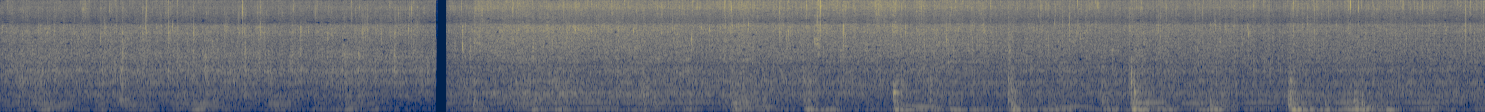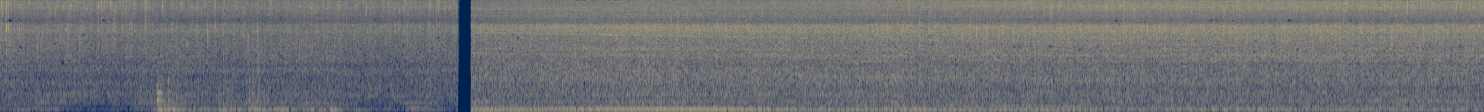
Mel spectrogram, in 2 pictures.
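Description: Chopped tomatoes and onions sizzling in oil in a frying pan, with a spatula stirring and scraping and knocking against the pan several times. About two-thirds of the way in, the sound switches to a louder, steady sizzle of the simmering sauce over a low hum.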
